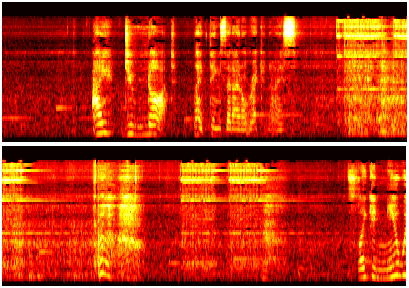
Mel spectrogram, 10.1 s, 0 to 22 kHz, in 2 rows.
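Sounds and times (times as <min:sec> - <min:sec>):
speech: 0:01.2 - 0:03.8, 0:09.5 - 0:10.1
old-fashioned telephone bell ringing: 0:04.2 - 0:06.2, 0:07.3 - 0:09.0.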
